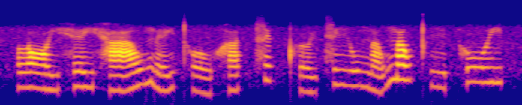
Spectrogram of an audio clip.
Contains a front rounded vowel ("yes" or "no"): no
